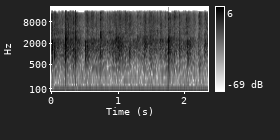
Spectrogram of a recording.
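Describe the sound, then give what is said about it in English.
A crowd gives God a round of applause, clapping steadily and loudly, a dense wash of many hands with a few sharper claps standing out, continuing throughout without any voices. “Give God a round of applause right now if he has completely transformed your life.”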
